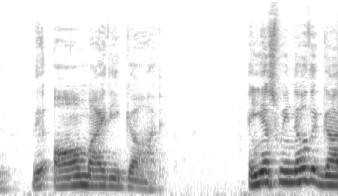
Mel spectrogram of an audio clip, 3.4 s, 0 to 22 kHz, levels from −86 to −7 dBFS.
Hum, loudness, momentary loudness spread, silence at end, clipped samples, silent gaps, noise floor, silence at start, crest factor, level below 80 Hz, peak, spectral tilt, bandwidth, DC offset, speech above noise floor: none; -32 LUFS; 13 LU; 0 s; under 0.1%; none; -75 dBFS; 0 s; 16 dB; -78 dBFS; -16 dBFS; -7 dB/octave; over 20 kHz; under 0.1%; 44 dB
